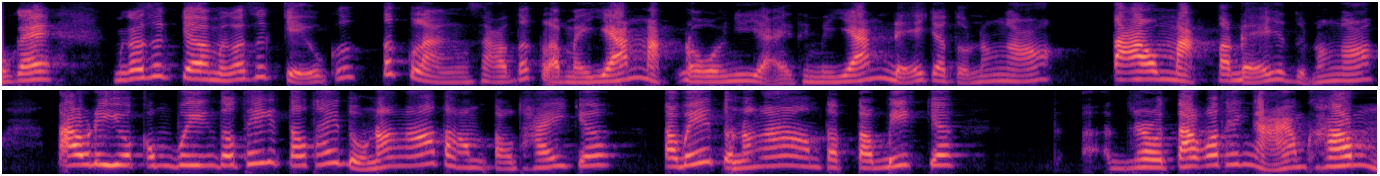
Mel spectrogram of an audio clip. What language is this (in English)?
Vietnamese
